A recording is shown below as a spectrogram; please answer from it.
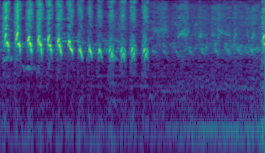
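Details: Green leafbird master song for training cage birds, in the snickering 'ngekek' style: a fast run of about fourteen sharp chattering notes, each slightly lower, slowing toward the end, followed by quiet hiss.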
